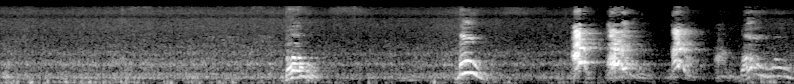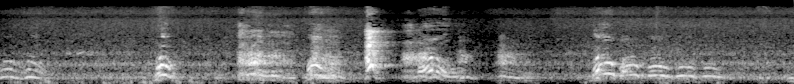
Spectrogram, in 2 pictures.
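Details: Labrador retriever puppy playing and barking: intermittent sharp barks and whiny yips spread across sixteen seconds, louder bursts around six and eleven seconds, low background hum and occasional voices.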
